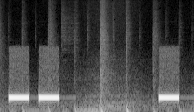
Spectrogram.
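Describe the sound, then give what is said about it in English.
Ringback tone of an outgoing phone call: a pair of short, steady, mid-pitched beeps, a pause with faint rustling and soft knocks, then a third beep as the next cycle begins. “We are dialing.”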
